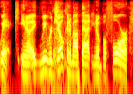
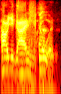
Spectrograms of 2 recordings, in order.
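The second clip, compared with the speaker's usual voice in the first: words mashed and muffled around blocked jaw, mutant voice; 3 semitones higher than usual. Showing how a particular kind of mutant talks, jaw-obstructed mutant talk. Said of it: "sort of talk like this".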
